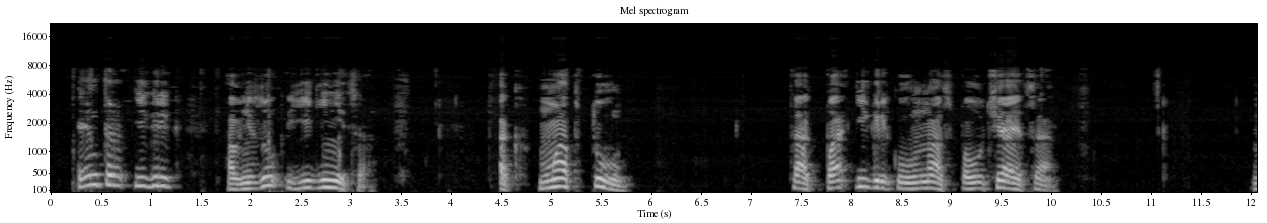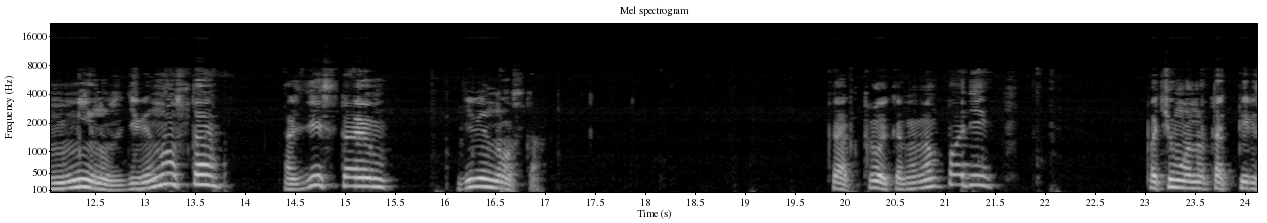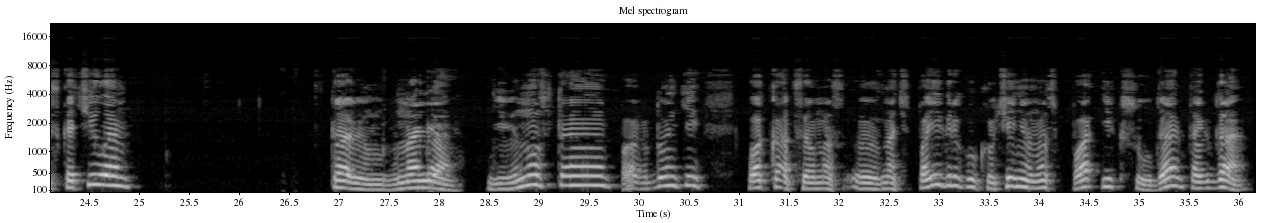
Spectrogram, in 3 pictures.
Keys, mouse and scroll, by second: 1.6-3.0 drag, 10.0-13.8 drag, 14.6-16.7 drag, 18.3 middle click, 20.1 KP_3, 21.5 shift+middle click, 26.8-28.1 drag, 35.5-36.1 drag.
